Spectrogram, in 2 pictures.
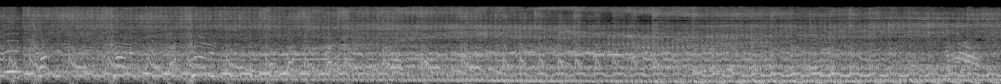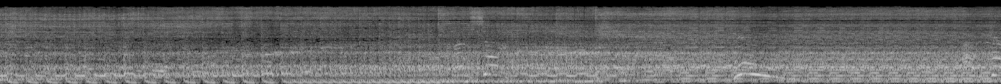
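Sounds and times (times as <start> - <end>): fast kick-drum beat: 0.0 - 16.0
crowd voices and shouts: 0.0 - 20.0
hardstyle dance music: 0.0 - 20.0.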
